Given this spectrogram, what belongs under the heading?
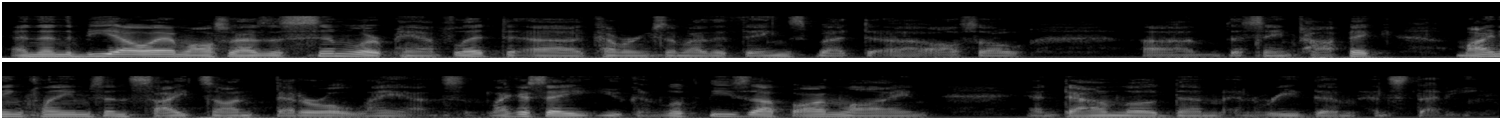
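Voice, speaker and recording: Low-voiced man narrating an informal tutorial, muffled sound. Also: normal speed, a little mellow. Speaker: prospector giving a tutorial. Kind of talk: informal narration over slides. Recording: dull, lo-fi voice-over.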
